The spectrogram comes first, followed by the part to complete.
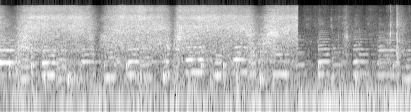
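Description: Hand-sanding a stained wooden board with a sanding block: about four long back-and-forth strokes of rasping hiss that stop about three seconds in, over background music.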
